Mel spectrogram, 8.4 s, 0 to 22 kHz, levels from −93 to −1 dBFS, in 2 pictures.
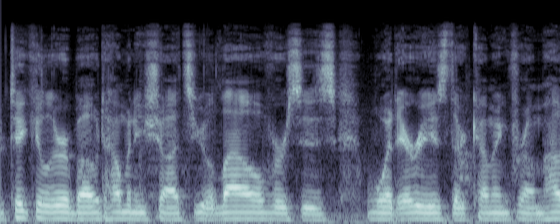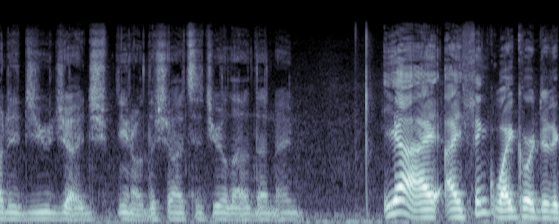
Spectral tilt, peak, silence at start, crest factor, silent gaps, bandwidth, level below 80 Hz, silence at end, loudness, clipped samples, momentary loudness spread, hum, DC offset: -5 dB/octave; 0 dBFS; 0 s; 18 dB; none; 14 kHz; -42 dBFS; 0 s; -19 LUFS; under 0.1%; 13 LU; none; under 0.1%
